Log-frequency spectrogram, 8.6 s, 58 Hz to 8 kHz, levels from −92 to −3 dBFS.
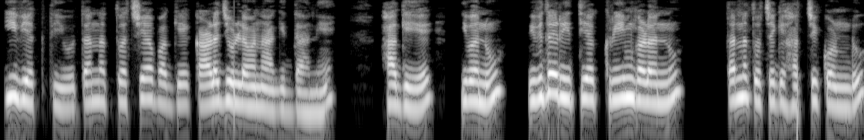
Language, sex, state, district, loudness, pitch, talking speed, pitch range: Kannada, female, Karnataka, Dakshina Kannada, -17 LUFS, 220 Hz, 120 wpm, 200-245 Hz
